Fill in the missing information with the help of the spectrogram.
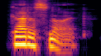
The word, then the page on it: guttersnipe: Australian English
